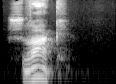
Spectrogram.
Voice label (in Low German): "schwack", Platt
